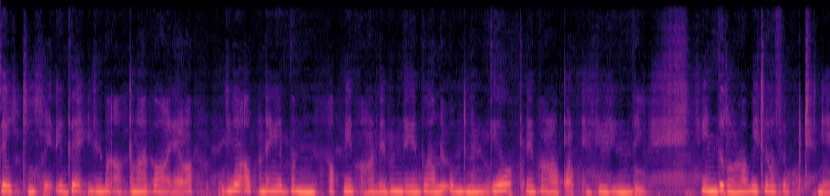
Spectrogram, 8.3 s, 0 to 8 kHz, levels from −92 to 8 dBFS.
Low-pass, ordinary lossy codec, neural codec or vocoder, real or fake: none; none; codec, 16 kHz, 0.5 kbps, FreqCodec, larger model; fake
